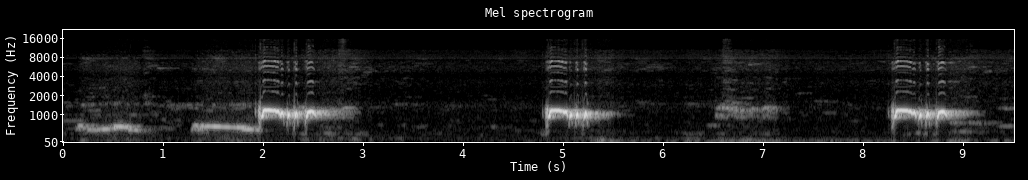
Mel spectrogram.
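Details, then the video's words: Local perkutut coo song: two soft low notes lead into a loud burry coo, later coos spaced about three seconds apart, one quieter, in silence. "perkutut lokal gacor"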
